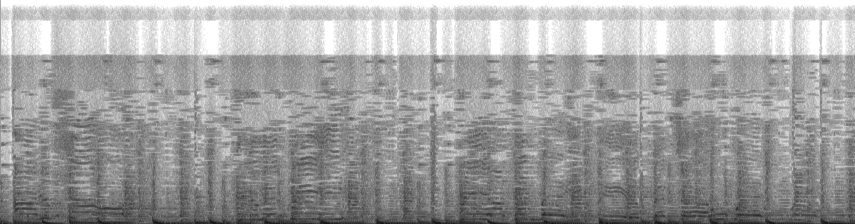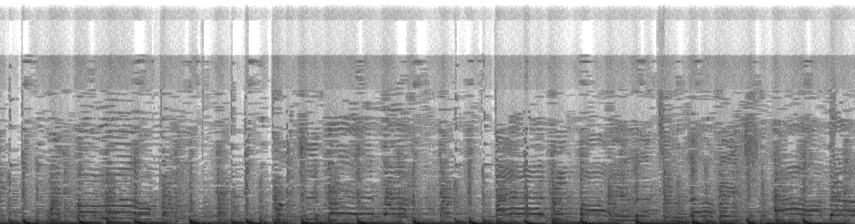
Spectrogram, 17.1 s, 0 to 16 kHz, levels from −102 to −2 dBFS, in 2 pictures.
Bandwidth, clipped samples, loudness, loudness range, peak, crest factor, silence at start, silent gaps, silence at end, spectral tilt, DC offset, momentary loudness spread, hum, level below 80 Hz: 12.5 kHz; under 0.1%; -19 LUFS; 0 LU; -2 dBFS; 16 dB; 0 s; none; 0 s; -5.5 dB/octave; 3%; 3 LU; none; -22 dBFS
